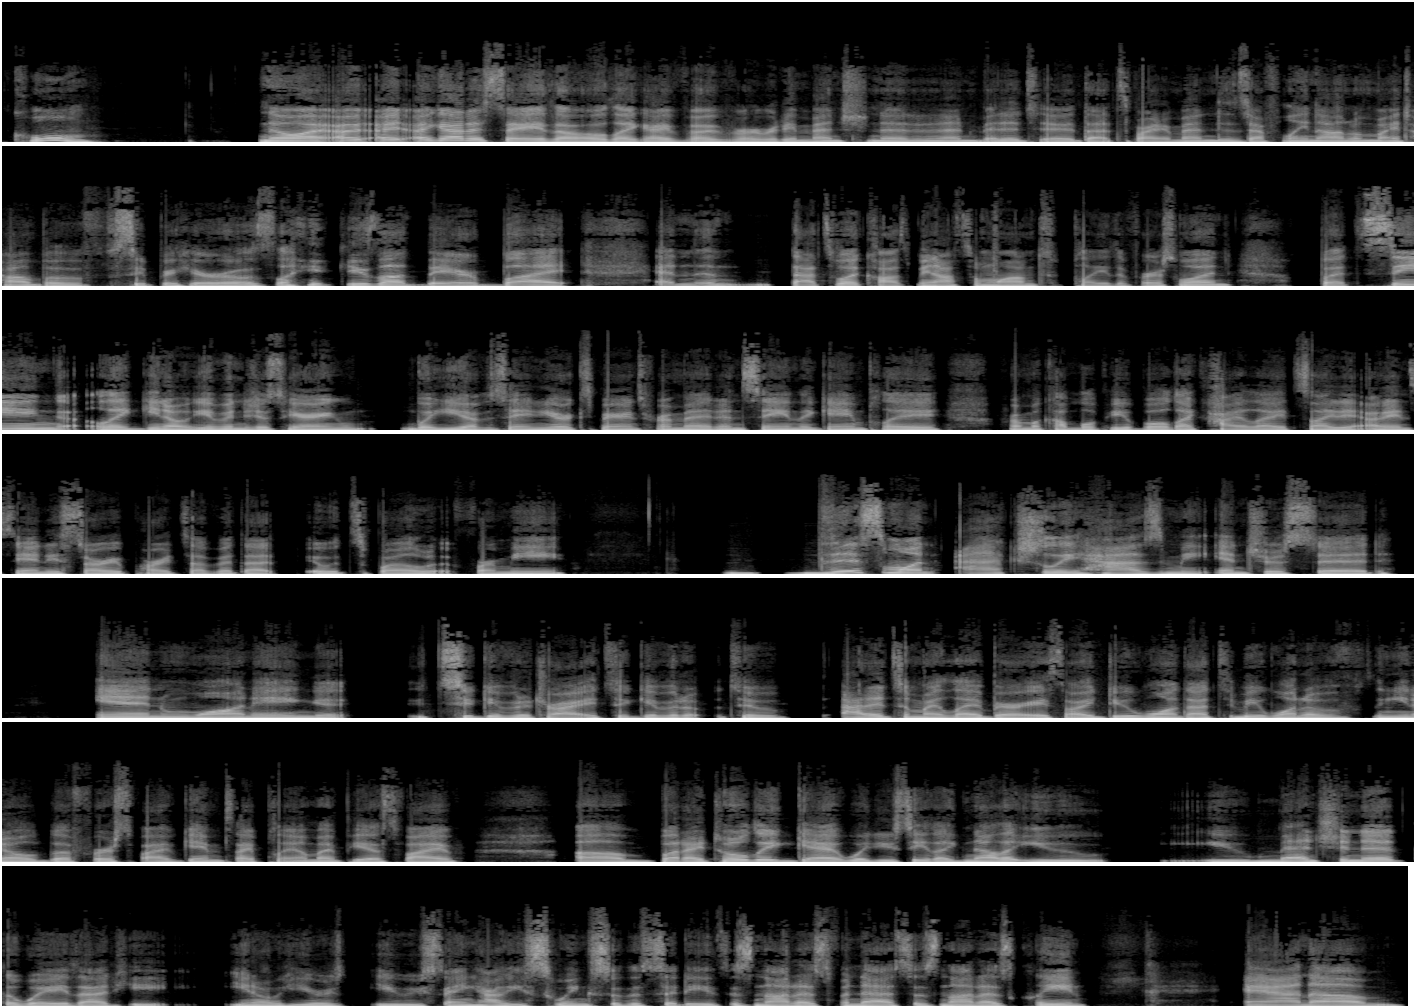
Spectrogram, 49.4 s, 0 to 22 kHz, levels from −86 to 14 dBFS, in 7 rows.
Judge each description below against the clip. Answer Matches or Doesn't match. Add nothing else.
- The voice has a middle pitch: Matches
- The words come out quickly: Matches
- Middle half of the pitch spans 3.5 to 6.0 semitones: Doesn't match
